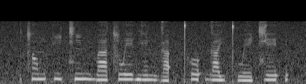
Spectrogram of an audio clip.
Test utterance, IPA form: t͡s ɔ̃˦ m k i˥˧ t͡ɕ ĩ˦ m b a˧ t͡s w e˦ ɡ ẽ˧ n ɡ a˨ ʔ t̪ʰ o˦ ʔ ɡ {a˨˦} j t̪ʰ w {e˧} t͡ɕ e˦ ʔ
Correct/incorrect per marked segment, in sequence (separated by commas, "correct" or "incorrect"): incorrect, incorrect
